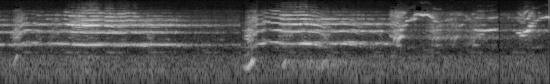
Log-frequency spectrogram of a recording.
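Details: Killer whale calls: long harmonic tonal cries with stacked overtones, gliding and bending in pitch, several upsweeping whistles near the end, over a low steady underwater hiss.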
